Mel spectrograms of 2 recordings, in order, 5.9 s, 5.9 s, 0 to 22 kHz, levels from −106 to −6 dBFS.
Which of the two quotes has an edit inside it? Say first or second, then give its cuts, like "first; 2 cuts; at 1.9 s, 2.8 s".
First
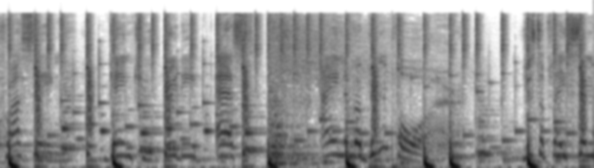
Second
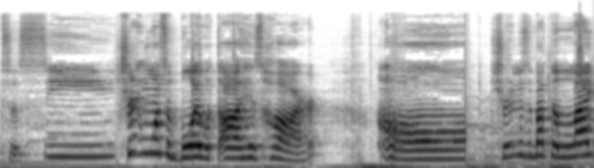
second; 2 cuts; at 1.2 s, 4.7 s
